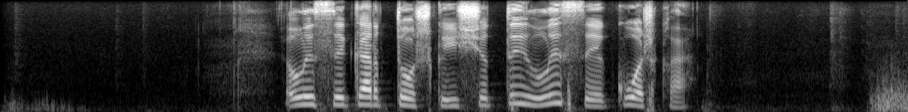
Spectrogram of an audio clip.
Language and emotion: Russian, angry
